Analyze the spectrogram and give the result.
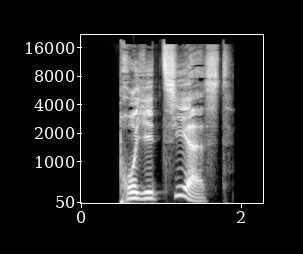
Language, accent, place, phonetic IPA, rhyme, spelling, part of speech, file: German, Germany, Berlin, [pʁojiˈt͡siːɐ̯st], -iːɐ̯st, projizierst, verb, De-projizierst.ogg
- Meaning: second-person singular present of projizieren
